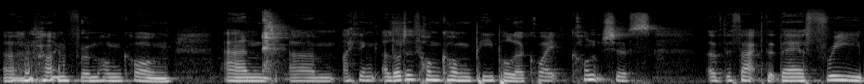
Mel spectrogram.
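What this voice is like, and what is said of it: British colonial-sounding English accent. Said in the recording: “my very metropolitan, non-metropolitan accent. If I sound like I was born at the tail end of the British Empire”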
